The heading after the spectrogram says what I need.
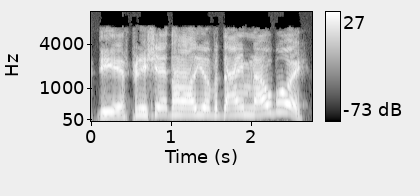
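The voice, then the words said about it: Poor put-on Scottish accent. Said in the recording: “Please don't do a Scottish accent. Like, you can't do one.”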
